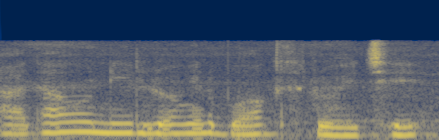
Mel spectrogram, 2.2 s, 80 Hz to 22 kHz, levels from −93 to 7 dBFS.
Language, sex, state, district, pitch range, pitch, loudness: Bengali, female, West Bengal, Cooch Behar, 195-230 Hz, 215 Hz, -14 LUFS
